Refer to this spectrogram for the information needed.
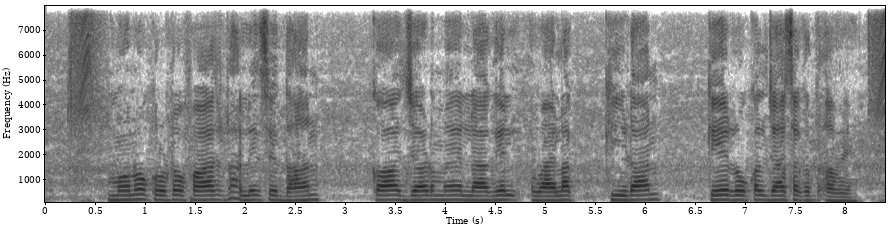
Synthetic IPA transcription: moːnokɾoːʈopʰaːsɖaːlesed̪ʱaːn | kad͡ʒəɽmẽlaːɡelʋaːlakiːɽaːn | keɾoːkəld͡ʒaːsəkət̪ɦəʋeː

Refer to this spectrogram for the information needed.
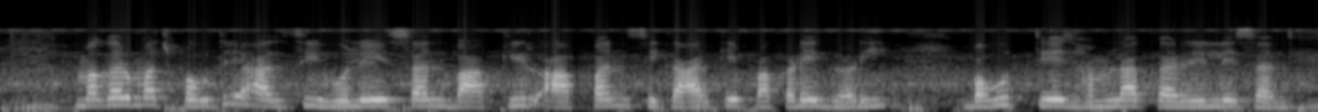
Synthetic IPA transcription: məɡəɾmɐt͡ʃbəɦʊt̪eaːlsiɦoːlesənbaːkiɾaːpənsɪkaːɾkepəkɽeɡʱɐɽi | bɐɦʊt̪ːeːd͡ʒɦɐmlakəɾːelesən

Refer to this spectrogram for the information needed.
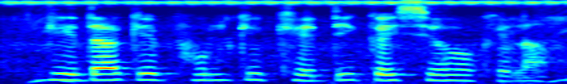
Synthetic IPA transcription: ɡiːd̪akepʰuːlkikʰeːt̪ikəɪseɦokʰelaː

